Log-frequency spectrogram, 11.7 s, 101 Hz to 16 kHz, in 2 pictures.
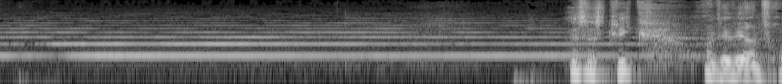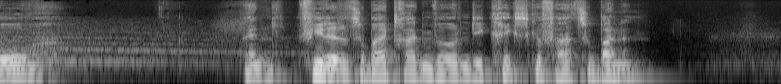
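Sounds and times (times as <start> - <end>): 
civil defense siren wailing at a constant pitch: 0.0 - 9.9
faint low rumbles: 3.8 - 10.1
speech: 4.2 - 6.4, 7.7 - 10.8.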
